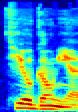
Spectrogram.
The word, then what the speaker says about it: Teogonia: n i a okay teogonia I believe is the way it's pronounced yeah Stephen and I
